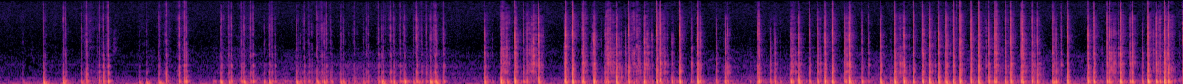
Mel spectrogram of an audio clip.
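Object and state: Cardboard collectible box with plastic window.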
